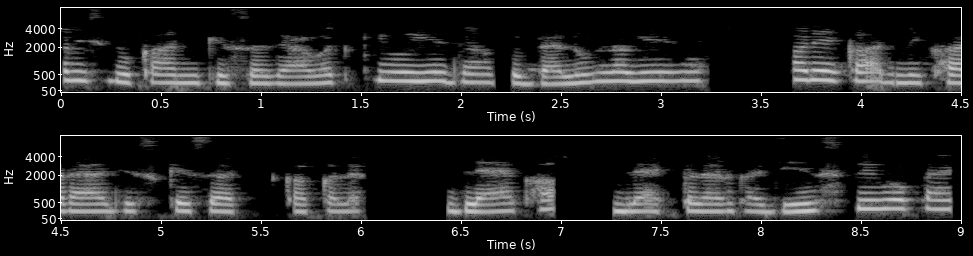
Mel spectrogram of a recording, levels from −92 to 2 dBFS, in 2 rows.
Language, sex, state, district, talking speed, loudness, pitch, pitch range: Hindi, female, Bihar, Muzaffarpur, 215 wpm, -26 LUFS, 245 Hz, 230-300 Hz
